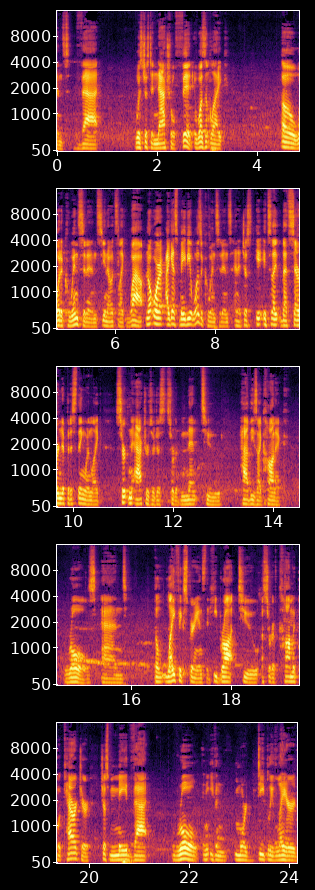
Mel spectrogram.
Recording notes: This latest episode was recorded last month while we were at LA Comic Con. This latest episode was recorded last month while we were at LA Comic Con. The folks there were able to connect us with this opportunity for an exclusive one-on-one interview.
